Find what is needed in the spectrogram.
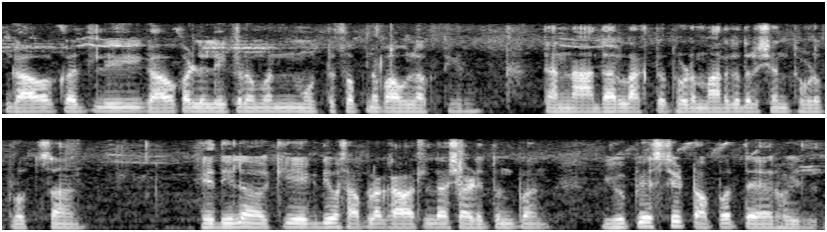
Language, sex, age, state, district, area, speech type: Marathi, male, 18-30, Maharashtra, Nagpur, rural, spontaneous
